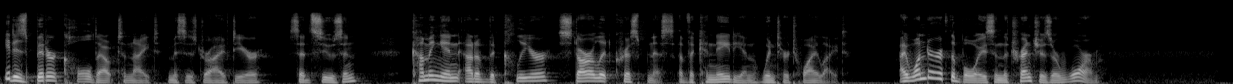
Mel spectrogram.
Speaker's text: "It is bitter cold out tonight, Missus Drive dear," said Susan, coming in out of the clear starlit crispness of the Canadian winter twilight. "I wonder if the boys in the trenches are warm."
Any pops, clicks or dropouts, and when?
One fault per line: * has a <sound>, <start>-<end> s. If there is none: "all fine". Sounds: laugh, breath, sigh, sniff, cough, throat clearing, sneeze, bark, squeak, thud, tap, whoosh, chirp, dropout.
all fine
